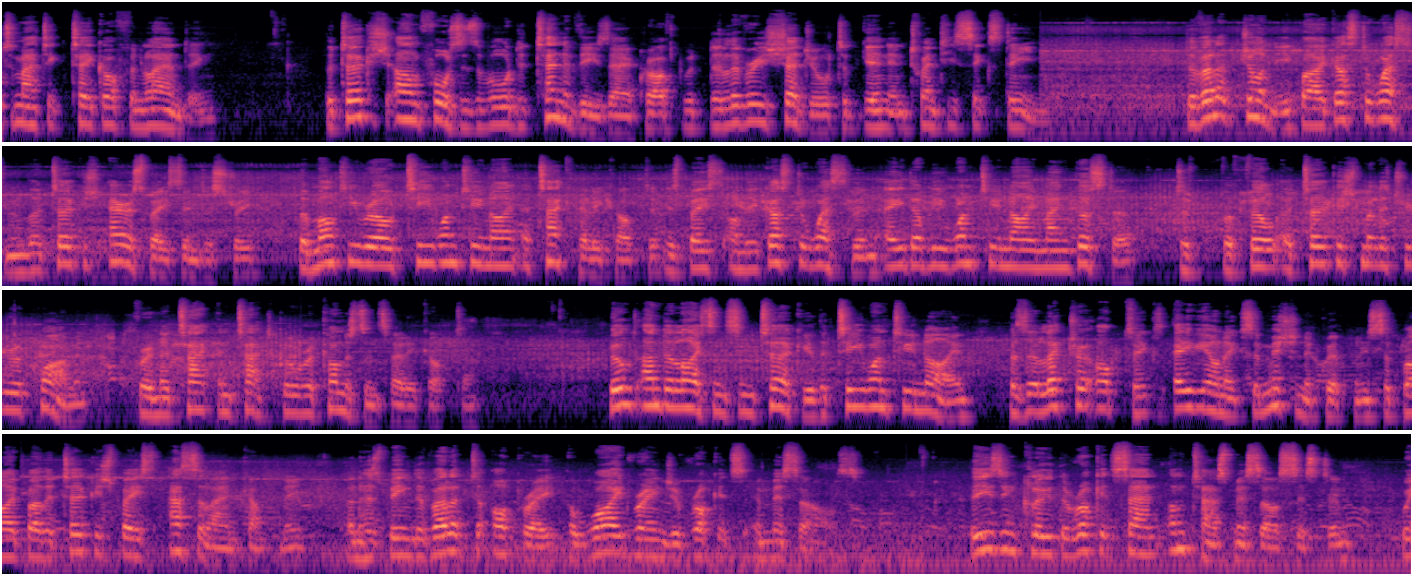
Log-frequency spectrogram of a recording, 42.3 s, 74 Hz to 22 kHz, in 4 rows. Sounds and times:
Speech: 0.0 - 1.6, 2.4 - 7.9, 8.9 - 24.8, 25.7 - 42.2
Helicopter: 7.8 - 42.2.

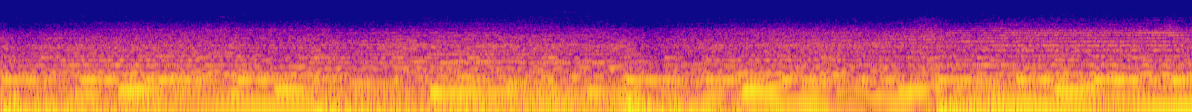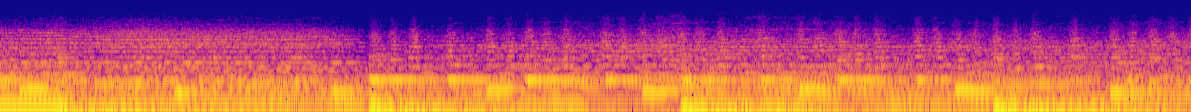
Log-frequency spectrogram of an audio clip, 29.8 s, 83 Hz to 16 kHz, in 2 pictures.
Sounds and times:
Music: 0.0 - 29.7.

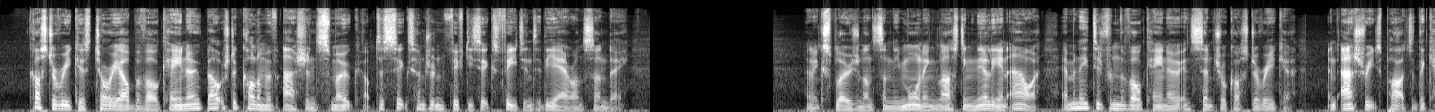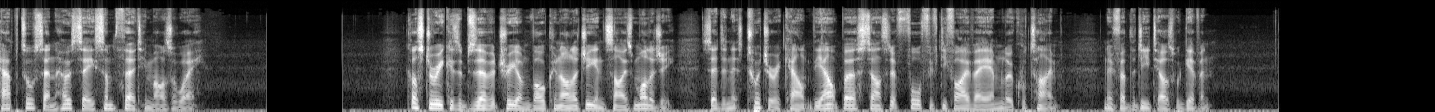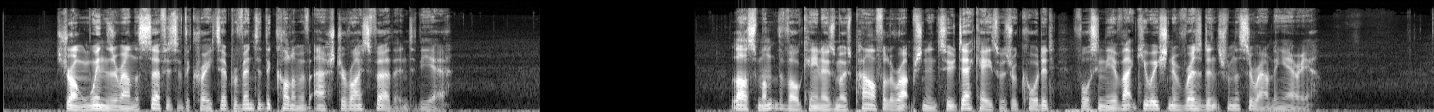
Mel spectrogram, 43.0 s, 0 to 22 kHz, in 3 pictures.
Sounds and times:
Speech: 0.3 - 6.3, 8.1 - 16.4, 18.4 - 26.5, 29.3 - 33.2, 36.0 - 42.0.

